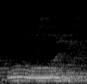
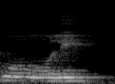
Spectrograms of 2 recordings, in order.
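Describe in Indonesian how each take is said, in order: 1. Vokal akhir hanya samar-samar terdengar. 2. Vokal akhir bersuara penuh dan jelas.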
